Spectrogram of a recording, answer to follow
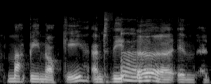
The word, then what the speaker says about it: Mabinogi: Uh, Almost. So it's Mabinogi. The Y Mabin. in Welsh, it makes like an noise, almost like you're kind of thinking about what you're about to say.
